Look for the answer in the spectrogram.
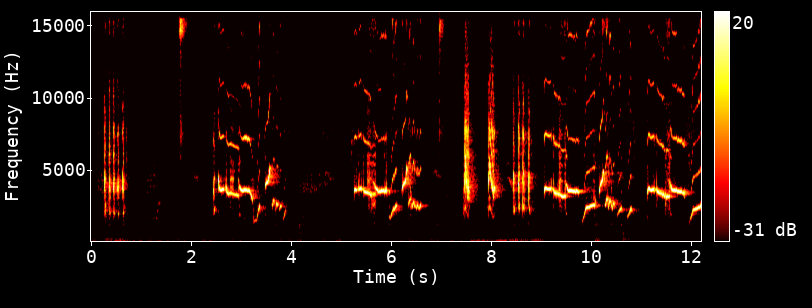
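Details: Oriental magpie-robin in vigorous song with a sparrow-call filling. Harsh, buzzy chirp bursts mix with clear whistled phrases that swoop up and down, delivered in loud spells separated by short pauses. Faint low hum underneath.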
